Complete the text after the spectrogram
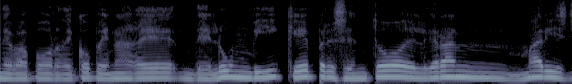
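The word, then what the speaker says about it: Lumbye: como llamaron a Hans Christian Lumbi. Se escribe Lumbie, con Y, Lumbie.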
